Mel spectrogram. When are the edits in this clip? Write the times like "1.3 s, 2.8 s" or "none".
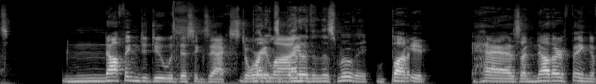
4.1 s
